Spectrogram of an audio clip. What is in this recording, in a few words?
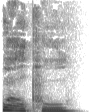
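"whirlpool", British English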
